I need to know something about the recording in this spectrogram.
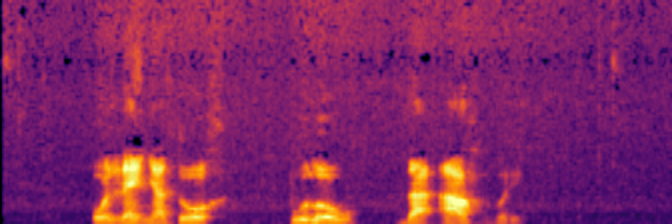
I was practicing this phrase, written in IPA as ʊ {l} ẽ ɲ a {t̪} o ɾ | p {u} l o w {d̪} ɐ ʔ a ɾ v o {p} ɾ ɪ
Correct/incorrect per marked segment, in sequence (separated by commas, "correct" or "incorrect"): correct, incorrect, correct, correct, incorrect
